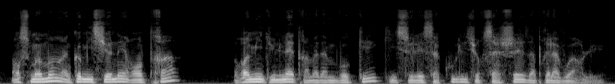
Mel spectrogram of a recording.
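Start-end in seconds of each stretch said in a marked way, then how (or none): none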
